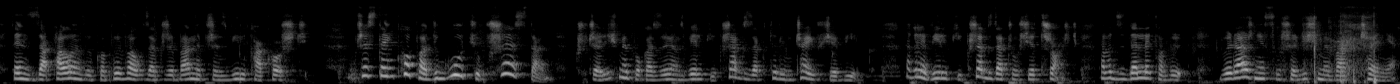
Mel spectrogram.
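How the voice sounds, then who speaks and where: A woman reading a children's book aloud, animated, her voice leaping up for exclamations. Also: normal speed. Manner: animated, jumps high for exclamations. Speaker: storyteller.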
